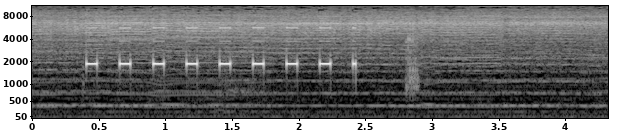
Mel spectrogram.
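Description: A rapid run of about nine short, high electronic warning beeps, four a second, from a drone's controller or app, over a steady hum.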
